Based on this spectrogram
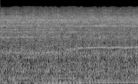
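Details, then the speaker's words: Engine at idle after a wet, squealing drive belt was treated by sprinkling corn starch on the pulleys. Only a steady hiss and faint hum remain, with no chirp or squeal; the belt now runs quiet. "Bien amigos pues como han visto el sonido ha desaparecido Ojala que les haya servido y lo puedan hacer en sus casas."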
